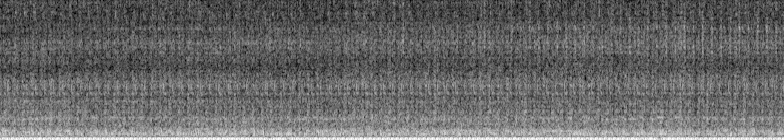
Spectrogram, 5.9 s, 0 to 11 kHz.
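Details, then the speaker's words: Old Montgomery Ward/MTD riding mower, 16 hp Briggs & Stratton flathead opposed twin, after replacing the worn starter motor. Deep, even thrum at steady speed, no misses or rattles; slight smoke expected to burn off. Runs normally. "let this run a bit let you guys listen if you want yeah it runs real nice you can see it's kind of smoking a bit but it'll burn out i'm"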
